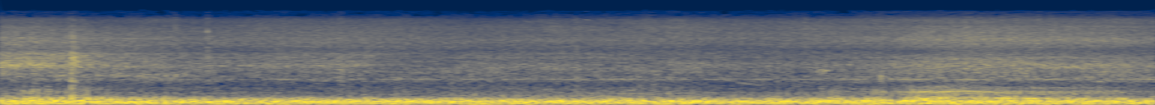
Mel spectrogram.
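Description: Steady low rumble of a motorcycle engine running close to the microphone.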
